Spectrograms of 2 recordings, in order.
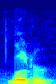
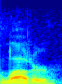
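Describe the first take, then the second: First: The first vowel sounds like 'low'. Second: The first vowel sounds like 'loud'. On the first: The speaker calls it right. "I found out how to pronounce his name right this time" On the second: The speaker calls it wrong. "I always pronounce it louder"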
